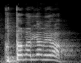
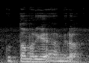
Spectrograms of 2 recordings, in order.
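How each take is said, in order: First: It is said in an angry voice. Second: It is said in a sad voice.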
